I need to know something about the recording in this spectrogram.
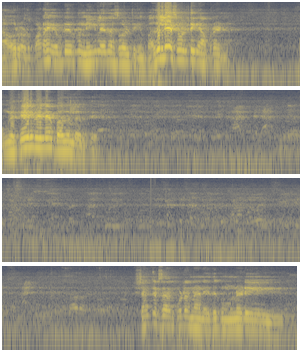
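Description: A middle-aged man speaks calmly into a microphone, heard through loudspeakers, with pauses.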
